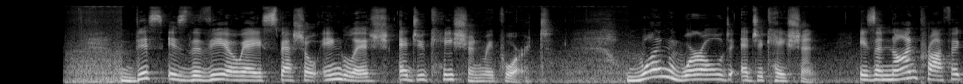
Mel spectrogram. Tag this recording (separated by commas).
Speech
